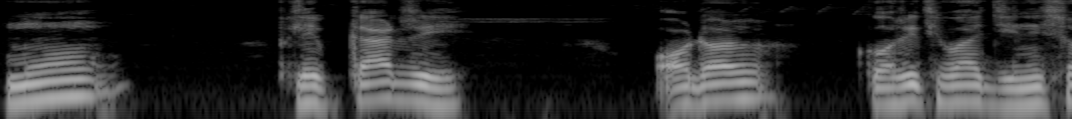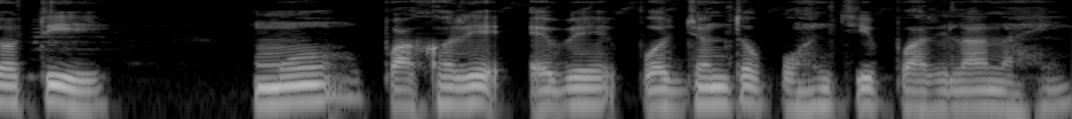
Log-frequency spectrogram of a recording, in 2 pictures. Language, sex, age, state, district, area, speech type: Odia, male, 18-30, Odisha, Balangir, urban, spontaneous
